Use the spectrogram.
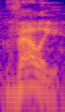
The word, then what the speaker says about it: Valle: in town later that it is pronounced valley not val i thought the e was silent so anyways wanted to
